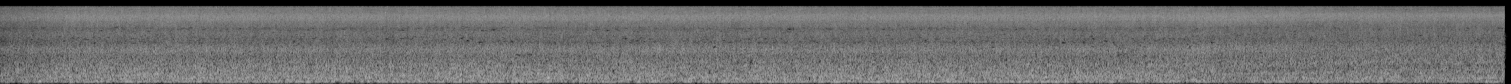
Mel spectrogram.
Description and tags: Rushing Water with no wind
Almost sounds like white noise.
This is water from yesterday's rain spilling from a lagoon into Main Reservoir.
ambient, field-recording, nature, reservoir, stream, water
